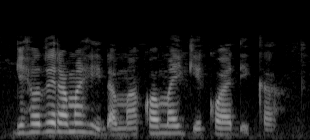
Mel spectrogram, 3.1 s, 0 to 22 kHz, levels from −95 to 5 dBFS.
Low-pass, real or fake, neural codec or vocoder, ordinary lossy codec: none; real; none; none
